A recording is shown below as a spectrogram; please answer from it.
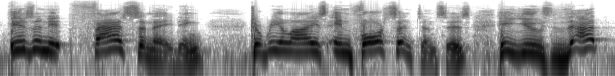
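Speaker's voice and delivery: high, drawn-out wonder on fascinating; marvelling. Real, not acted. Teacher marvels to the class at the grammar, marvelling. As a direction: savour it slowly, pitched high with amazement.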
